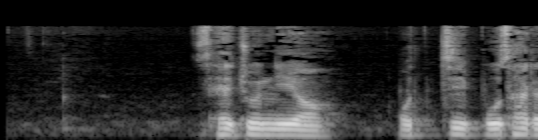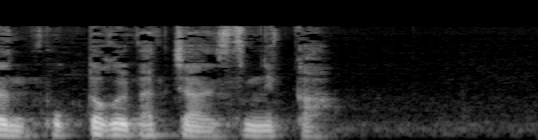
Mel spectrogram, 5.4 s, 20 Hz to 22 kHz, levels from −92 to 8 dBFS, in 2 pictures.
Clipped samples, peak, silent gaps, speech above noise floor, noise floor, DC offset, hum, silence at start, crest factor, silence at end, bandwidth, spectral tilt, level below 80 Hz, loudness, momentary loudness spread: under 0.1%; 0 dBFS; none; 45 dB; -63 dBFS; under 0.1%; none; 1 s; 20 dB; 1.05 s; 12 kHz; -4.5 dB/octave; -60 dBFS; -18 LUFS; 14 LU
